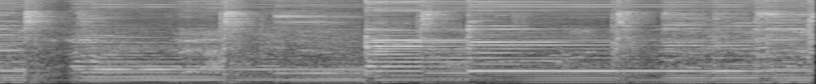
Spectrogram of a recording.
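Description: Live rock band playing an instrumental passage, led by strummed acoustic guitar chords with a second guitar, the chords changing every second or so.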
